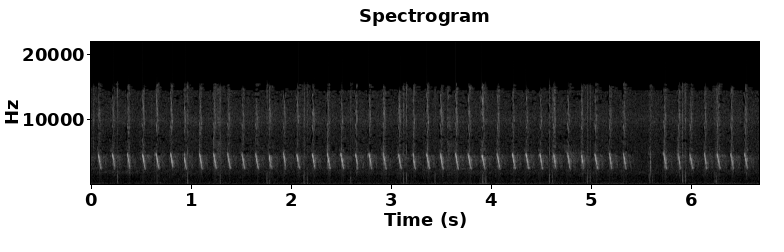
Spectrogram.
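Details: Bar-winged prinia singing a sustained, rhythmic volley of loud, sharp 'klik' notes, evenly spaced about four per second with one brief break, in the long tight 'tembakan panjang rapet' style.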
